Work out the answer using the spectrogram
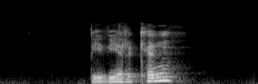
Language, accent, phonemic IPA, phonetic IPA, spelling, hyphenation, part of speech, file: German, Austria, /bəˈvɪʁkən/, [bəˈvɪʁkŋ̩], bewirken, be‧wir‧ken, verb, De-at-bewirken.ogg
- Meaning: to bring about (to cause to take place)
